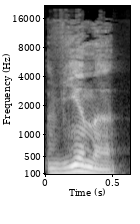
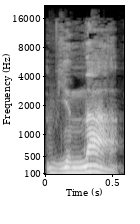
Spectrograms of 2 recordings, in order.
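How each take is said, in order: First: The stress is on the first syllable. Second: The stress is on the second syllable. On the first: It means wines. "nominative plural form" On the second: It means of wine. "genitive singular form"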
